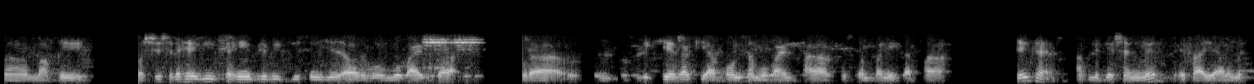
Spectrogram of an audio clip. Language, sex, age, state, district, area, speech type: Urdu, male, 30-45, Delhi, South Delhi, urban, conversation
